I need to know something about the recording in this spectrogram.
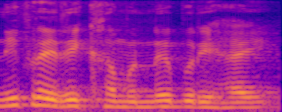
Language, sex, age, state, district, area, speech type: Bodo, male, 45-60, Assam, Baksa, rural, spontaneous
